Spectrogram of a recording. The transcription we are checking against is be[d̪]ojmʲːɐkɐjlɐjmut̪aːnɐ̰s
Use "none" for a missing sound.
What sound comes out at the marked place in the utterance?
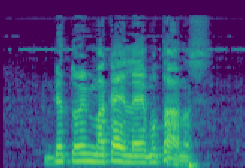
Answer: t̪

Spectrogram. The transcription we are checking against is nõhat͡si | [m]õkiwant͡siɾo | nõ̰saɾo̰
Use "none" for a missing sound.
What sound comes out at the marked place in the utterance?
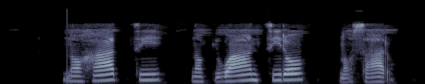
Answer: n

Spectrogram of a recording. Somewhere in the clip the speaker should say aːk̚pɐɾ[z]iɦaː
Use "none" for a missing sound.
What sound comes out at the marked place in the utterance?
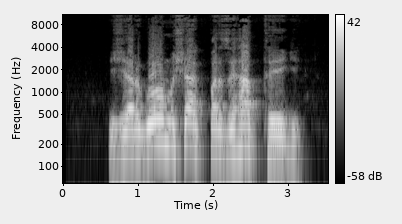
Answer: z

